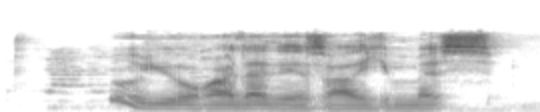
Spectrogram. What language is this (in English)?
Kabyle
